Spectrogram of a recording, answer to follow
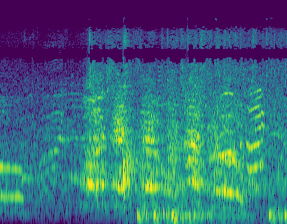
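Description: Ice hockey arena crowd shouting and chanting, dipping briefly and then swelling louder about a second in.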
